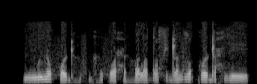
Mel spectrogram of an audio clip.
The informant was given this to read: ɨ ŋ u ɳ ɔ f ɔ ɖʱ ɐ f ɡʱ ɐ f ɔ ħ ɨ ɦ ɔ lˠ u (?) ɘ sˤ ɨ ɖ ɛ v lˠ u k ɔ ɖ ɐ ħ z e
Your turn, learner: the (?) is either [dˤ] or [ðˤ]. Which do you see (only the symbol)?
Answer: dˤ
